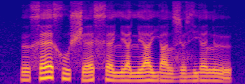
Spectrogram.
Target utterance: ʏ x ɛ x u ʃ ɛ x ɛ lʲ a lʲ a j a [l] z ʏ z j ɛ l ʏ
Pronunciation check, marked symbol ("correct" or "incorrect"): correct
